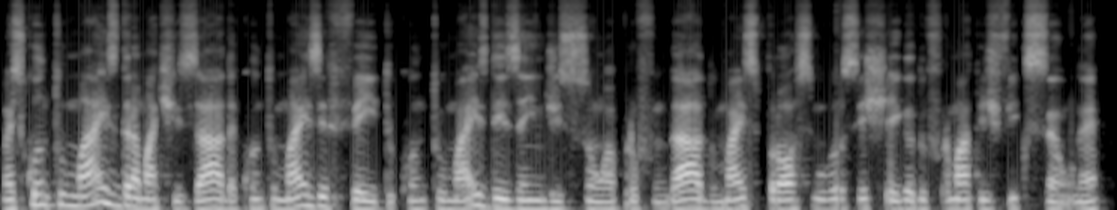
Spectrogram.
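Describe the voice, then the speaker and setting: Brazilian male workshop teacher, explanatory and informal, mid-pitched, closely recorded with little room sound. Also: fairly even intonation, brisk, few pauses, dry recording. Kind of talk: informal online lesson.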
